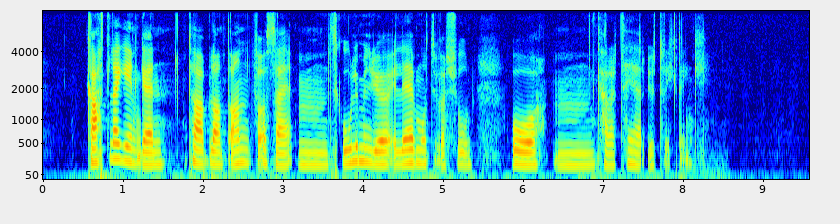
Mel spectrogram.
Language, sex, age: Norwegian, female, 30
